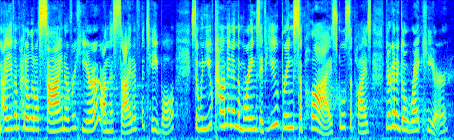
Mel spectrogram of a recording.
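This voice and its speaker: A high, sing-song woman's voice with a lilt, playfully teaching a room of young campers and asking them lots of questions. Her pitch jumps all over as she talks. A long church-hall reverb trails her words. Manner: animated, playful, asks kids questions. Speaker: children's camp leader. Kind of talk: children's message to young campers.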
